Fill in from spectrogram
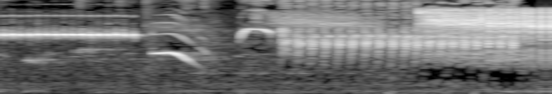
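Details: Common iora calls for luring birds: a steady trilled whistle, a loud downward-swooping note, a short arched whistle, then a long fast buzzy rattle growing harsher and hissier.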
